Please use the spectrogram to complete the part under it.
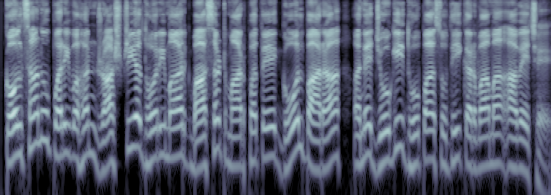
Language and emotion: Gujarati, neutral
